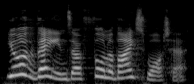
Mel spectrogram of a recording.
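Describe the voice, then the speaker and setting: A woman playing a passionate, wilful young married gentlewoman in a dramatized novel reading, theatrical and distressed. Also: high-pitched, big pitch swings, moderate pace. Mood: exasperated.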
